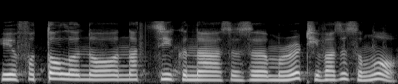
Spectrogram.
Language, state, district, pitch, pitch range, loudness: Chakhesang, Nagaland, Dimapur, 220 Hz, 205-235 Hz, -17 LUFS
